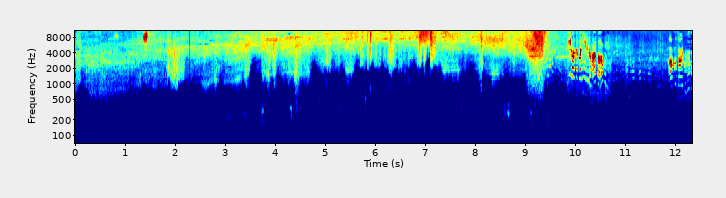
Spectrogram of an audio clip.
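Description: Wind rushing over the microphone while riding a moving motorcycle, a steady hiss with a few brief knocks. A short voice is heard about ten seconds in.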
